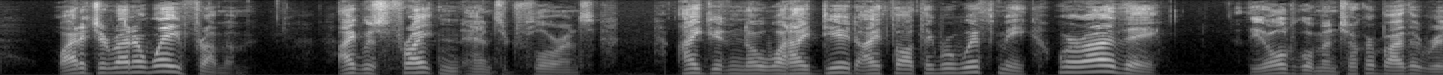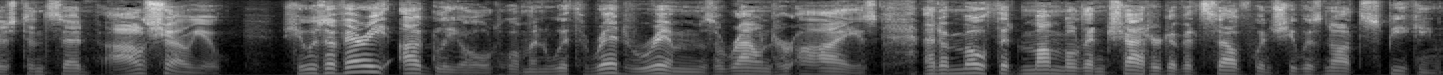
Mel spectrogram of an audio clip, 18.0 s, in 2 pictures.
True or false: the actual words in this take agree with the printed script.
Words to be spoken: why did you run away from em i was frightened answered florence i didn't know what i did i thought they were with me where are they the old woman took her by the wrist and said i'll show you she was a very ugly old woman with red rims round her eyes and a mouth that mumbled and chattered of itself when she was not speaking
true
